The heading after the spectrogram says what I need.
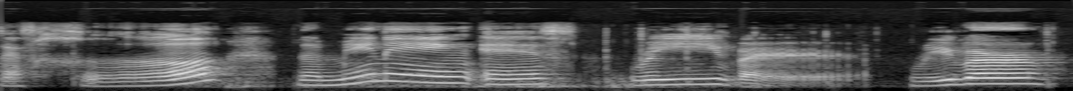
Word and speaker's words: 河: And this character pronounced as 河.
